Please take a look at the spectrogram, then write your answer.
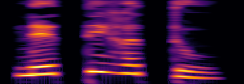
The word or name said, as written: ನೆತ್ತಿಹತ್ತು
